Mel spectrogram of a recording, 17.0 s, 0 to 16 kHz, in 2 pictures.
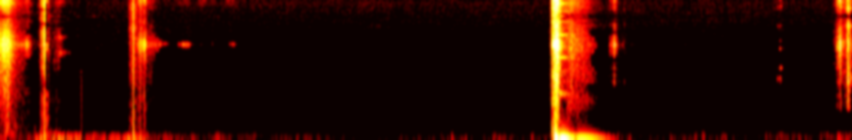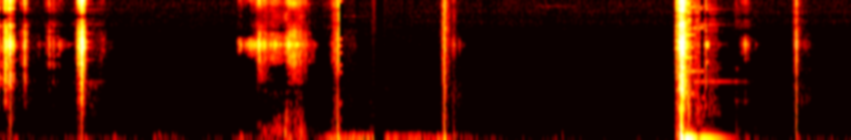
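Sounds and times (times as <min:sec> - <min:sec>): rifle shot: 0:05.5 - 0:06.0.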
